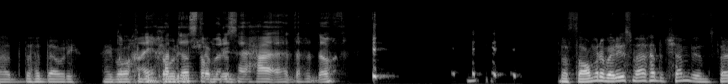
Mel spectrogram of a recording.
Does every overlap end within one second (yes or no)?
no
